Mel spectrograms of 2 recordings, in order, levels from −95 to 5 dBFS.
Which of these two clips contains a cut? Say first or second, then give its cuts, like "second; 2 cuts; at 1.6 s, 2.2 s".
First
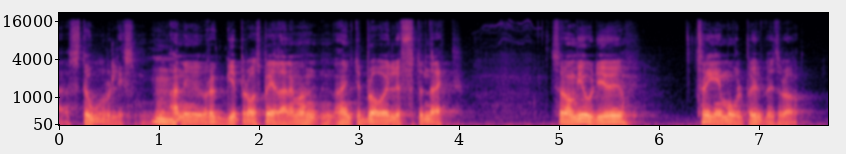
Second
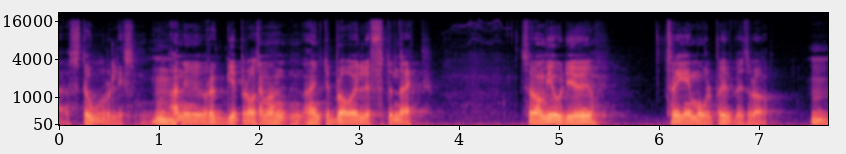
second; 1 cut; at 2.0 s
